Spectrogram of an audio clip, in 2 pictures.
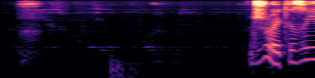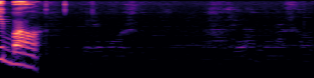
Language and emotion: Russian, neutral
